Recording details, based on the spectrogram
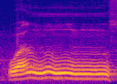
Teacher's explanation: kalau bisa gunah itu sedikit menonjol daripada tanda panjang satu Alif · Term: hukum ikhfa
